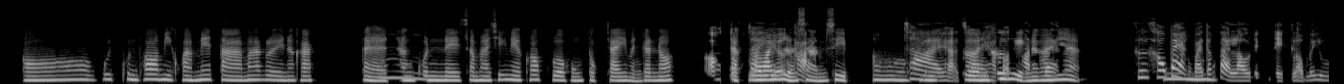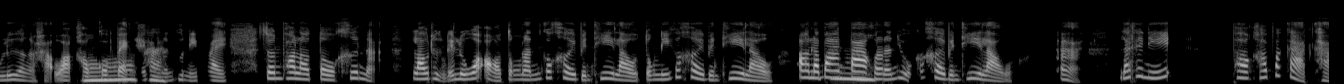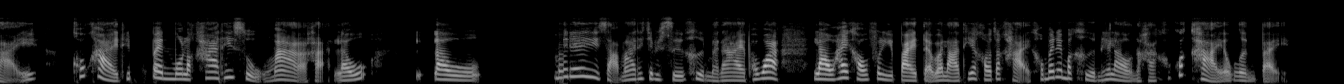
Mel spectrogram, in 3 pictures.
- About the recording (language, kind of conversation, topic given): Thai, podcast, เรื่องเงินทำให้คนต่างรุ่นขัดแย้งกันบ่อยไหม?
- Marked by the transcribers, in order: tapping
